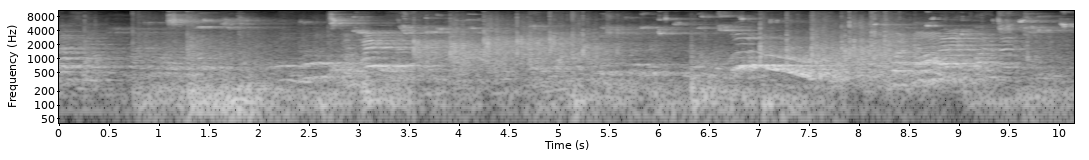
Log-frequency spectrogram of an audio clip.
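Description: Pickup basketball in an echoing gym: the ball bouncing on the hardwood floor, sneakers squeaking in short high chirps, and players shouting to each other.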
